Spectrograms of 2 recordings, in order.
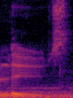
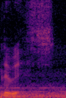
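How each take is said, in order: First: It is said the way many people say it. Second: It is said like the name Lewis. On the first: The speaker calls it wrong. "People call it Lewes" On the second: The speaker calls it right. "No, it's Lewis"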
